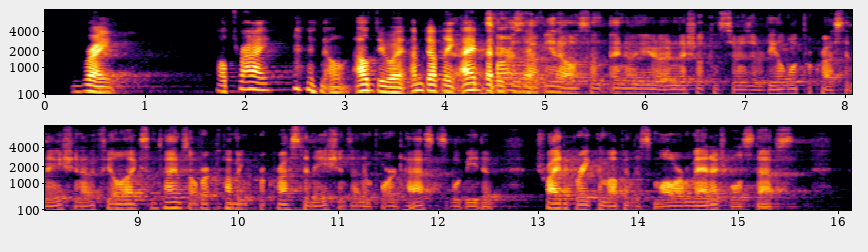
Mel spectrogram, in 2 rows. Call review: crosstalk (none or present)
present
